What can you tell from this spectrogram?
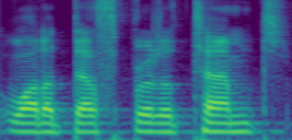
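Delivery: ordinary talk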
